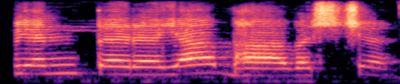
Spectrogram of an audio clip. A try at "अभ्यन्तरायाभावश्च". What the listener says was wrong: तरया थोड़ी है, तराया भावश्च, तराया।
